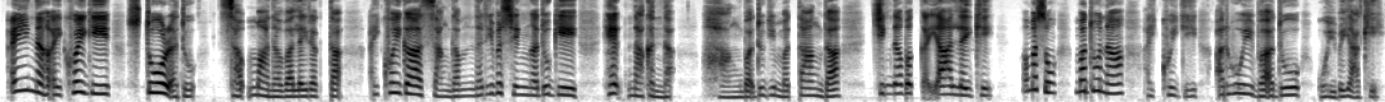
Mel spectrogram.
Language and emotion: Manipuri, fearful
